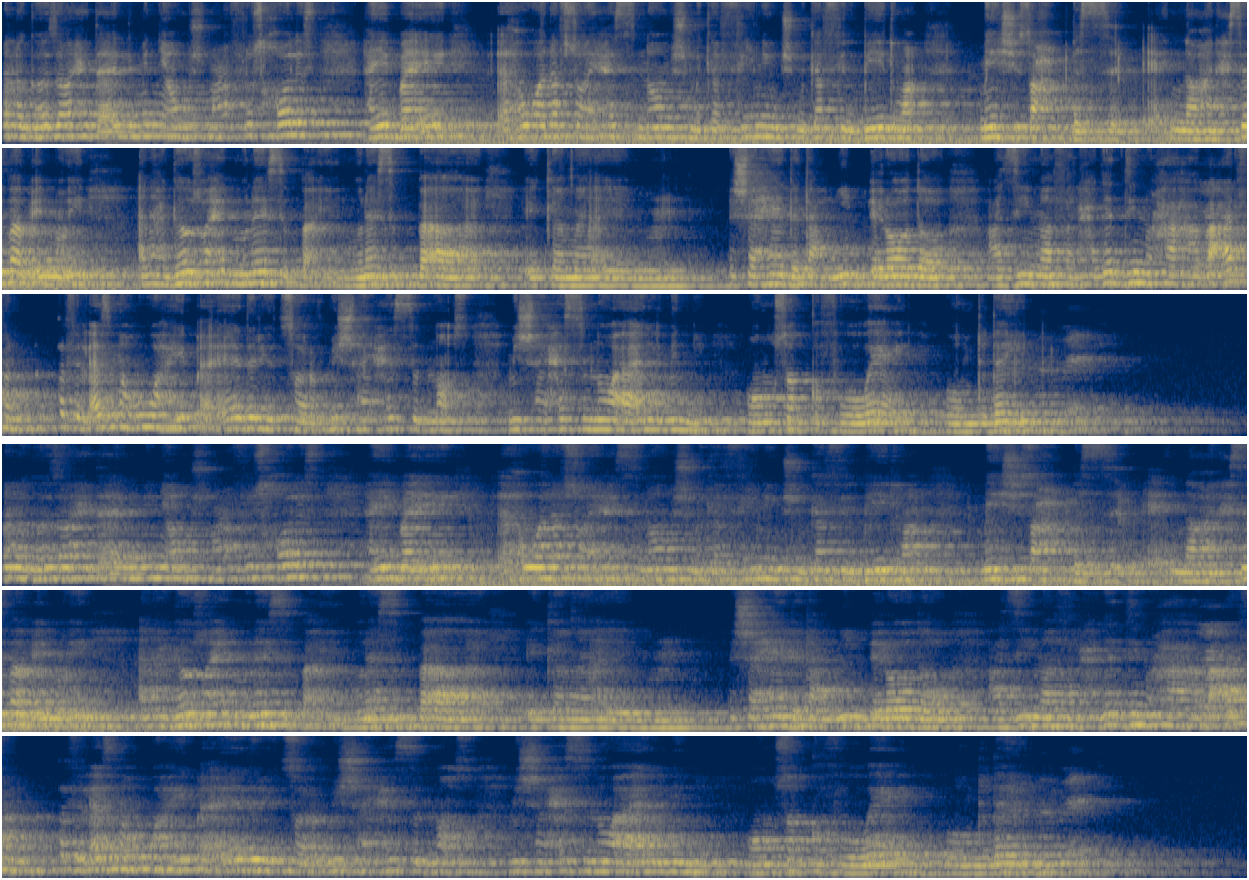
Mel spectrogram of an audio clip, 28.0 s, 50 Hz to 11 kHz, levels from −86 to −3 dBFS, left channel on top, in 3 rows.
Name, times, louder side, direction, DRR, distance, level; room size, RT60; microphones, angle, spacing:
voice 1, 0.0-14.5 14.8-18.8 19.1-24.0 24.3-26.4, left 2 dB, 70° left, 5 dB, 0.4 m, -24 dB
Livestock farm animals working animals, 1.9-10.9, equal, 35° right, 0.7 m, -35 dB
voice 2, 14.9-15.5 18.3-18.5 26.2-27.0, right 1 dB, ahead, -10 dB, 0.6 m, -38 dB
3.4 x 2.7 x 3.8 m, 2.1 s
head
